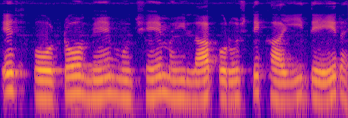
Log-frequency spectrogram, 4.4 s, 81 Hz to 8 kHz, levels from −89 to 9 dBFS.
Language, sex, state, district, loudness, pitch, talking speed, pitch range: Hindi, female, Madhya Pradesh, Katni, -19 LUFS, 180 Hz, 125 wpm, 175-200 Hz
